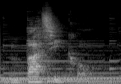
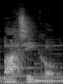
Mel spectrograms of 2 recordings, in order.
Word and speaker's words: básico: Basic, the word basic is básico. Okay, slightly different pronunciation, whereas we say basic, they say básico, but they're going to put an O on the end, okay, again.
